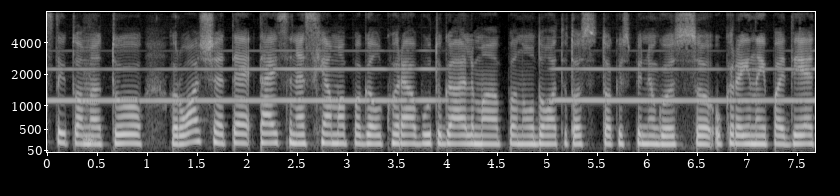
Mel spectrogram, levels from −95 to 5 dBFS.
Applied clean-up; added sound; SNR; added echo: none; Wind instrument, woodwind instrument; 11 dB; none.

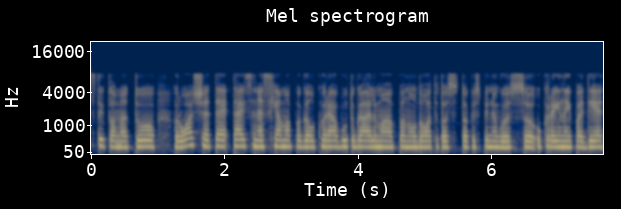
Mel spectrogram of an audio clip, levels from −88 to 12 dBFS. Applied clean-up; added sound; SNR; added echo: neural mask model DeepFilterNet 3.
